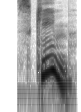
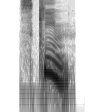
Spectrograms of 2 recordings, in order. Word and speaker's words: z kim: Z kim? Kim? Z kim? Z kim? – Did you hear the S sound at the beginning?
